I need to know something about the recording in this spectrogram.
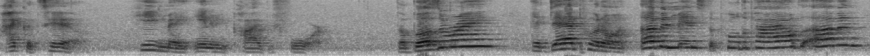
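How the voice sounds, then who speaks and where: Animated woman reading a story, roomy echo. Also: fairly high pitch. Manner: animated, dramatic emphasis with hushed asides. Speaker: storybook reader. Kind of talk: expressive read-aloud of a children's story. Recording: roomy echo, distant mic, background noise.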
